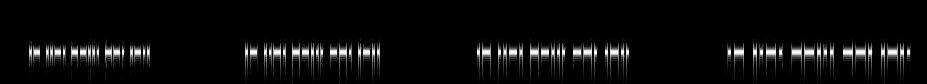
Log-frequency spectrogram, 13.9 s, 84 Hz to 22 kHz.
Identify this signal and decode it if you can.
Morse code, heard as a keyed tone, about 32 wpm, 700 Hz. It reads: AF7GL AF7GL AF7GL AF7GL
